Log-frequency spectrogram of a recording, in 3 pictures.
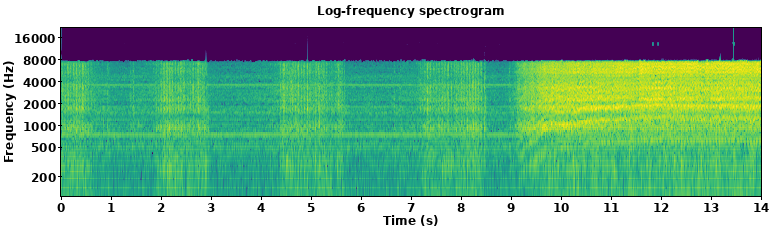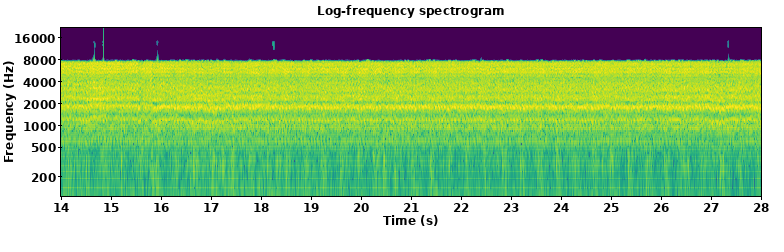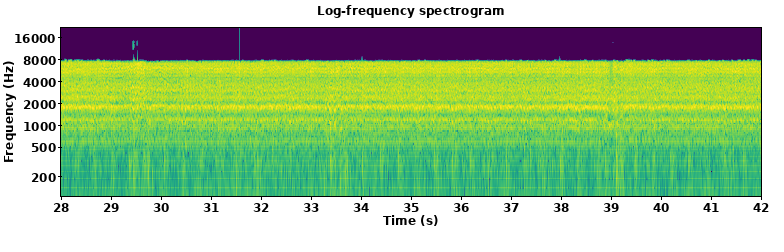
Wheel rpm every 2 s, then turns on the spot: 10, 10, 20, 20, 50, 160, 160, 160, 160, 160, 160, 160, 160, 160, 160, 160, 160, 160, 160, 160, 160.
2-8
